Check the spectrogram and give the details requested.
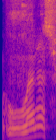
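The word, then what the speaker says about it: Linus: speak Finnish it's lenus when I speak English it's lonus and I really don't care how people pronounce my name but Linux is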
